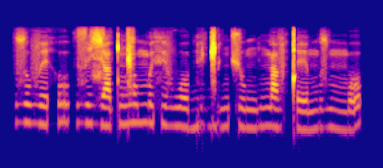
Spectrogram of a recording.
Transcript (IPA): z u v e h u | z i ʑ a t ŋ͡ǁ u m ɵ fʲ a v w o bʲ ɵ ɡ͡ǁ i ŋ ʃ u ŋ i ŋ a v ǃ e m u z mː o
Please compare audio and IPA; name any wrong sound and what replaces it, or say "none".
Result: none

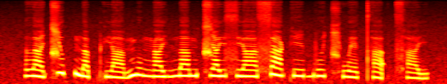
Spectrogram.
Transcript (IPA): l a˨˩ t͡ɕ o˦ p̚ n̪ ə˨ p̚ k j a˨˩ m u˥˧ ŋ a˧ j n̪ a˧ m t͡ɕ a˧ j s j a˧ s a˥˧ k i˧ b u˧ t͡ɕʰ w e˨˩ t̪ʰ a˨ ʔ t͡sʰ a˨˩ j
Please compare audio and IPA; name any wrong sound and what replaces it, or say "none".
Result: ə˨ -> a˨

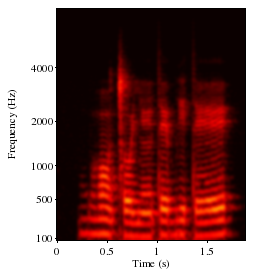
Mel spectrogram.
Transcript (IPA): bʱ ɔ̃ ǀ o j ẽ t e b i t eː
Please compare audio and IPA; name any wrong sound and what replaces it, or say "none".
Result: none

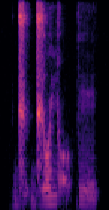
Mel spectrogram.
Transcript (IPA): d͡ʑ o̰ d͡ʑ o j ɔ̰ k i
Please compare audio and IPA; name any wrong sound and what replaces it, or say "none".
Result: none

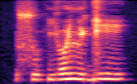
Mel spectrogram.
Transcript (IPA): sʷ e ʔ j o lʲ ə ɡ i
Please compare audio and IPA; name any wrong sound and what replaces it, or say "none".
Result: none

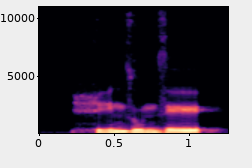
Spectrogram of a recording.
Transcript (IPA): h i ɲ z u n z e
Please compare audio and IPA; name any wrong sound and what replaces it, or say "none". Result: ɲ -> n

